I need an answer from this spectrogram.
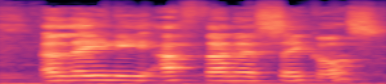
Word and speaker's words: Eleni Athanasekos: Eleni Athanasekos, did I say it right? That's correct, yeah.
